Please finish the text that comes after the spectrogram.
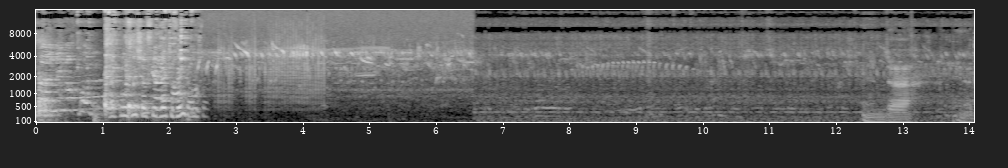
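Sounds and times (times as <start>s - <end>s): faint birdsong chirps and whistles: 2.2s - 14.0s
rapid bird trill: 2.3s - 14.0s
low steady hum: 4.7s - 14.0s.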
